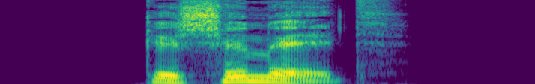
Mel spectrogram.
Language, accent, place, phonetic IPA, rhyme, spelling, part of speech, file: German, Germany, Berlin, [ɡəˈʃɪml̩t], -ɪml̩t, geschimmelt, verb, De-geschimmelt.ogg
- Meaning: past participle of schimmeln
